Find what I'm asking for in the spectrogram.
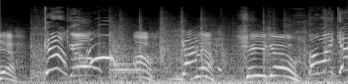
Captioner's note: screaming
